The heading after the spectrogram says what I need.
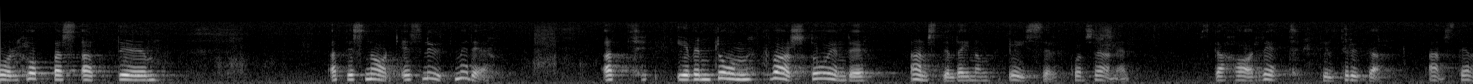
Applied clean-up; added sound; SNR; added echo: none; none; none; none.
